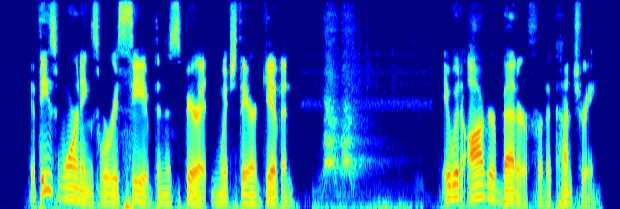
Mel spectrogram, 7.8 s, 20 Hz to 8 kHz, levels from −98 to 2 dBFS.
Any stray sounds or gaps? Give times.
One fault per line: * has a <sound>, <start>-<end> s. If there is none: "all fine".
* has a bark, 3.9-5.3 s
